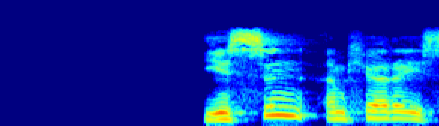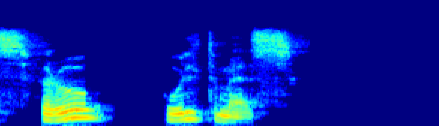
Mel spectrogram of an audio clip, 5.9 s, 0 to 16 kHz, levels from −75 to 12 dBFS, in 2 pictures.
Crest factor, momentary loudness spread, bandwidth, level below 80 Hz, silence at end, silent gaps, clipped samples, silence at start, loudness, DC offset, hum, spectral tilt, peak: 18 dB; 16 LU; 7.6 kHz; -62 dBFS; 1 s; 3.72-4.00 s; under 0.1%; 1.35 s; -18 LUFS; under 0.1%; none; -4.5 dB/octave; -2 dBFS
